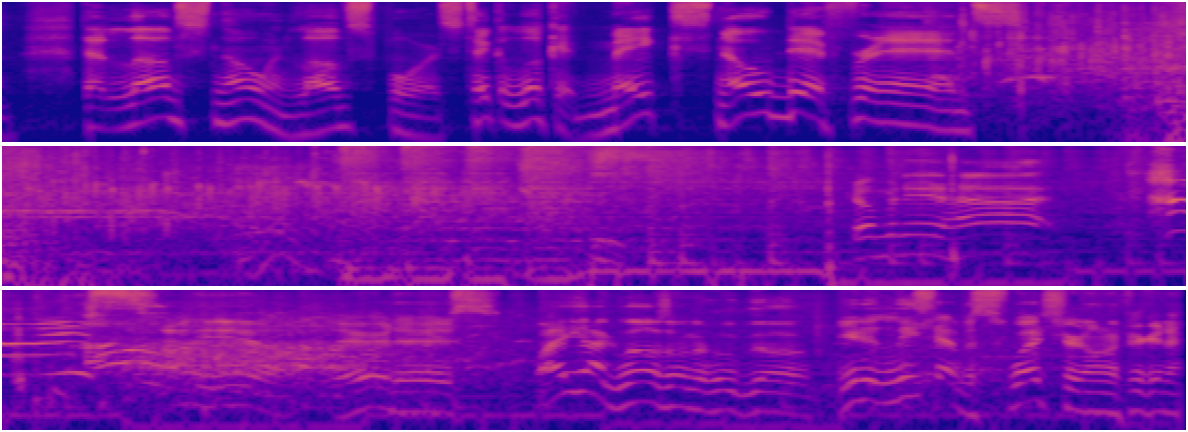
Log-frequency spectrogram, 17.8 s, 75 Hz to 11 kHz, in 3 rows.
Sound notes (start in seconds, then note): 4.8 audience cheers; 8.1 rock music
